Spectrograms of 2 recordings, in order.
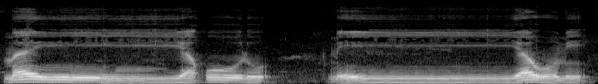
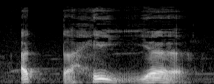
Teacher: Harus ada dengungnya, harus ada masuk di hidung. Beda dengan ya tasdid biasa.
